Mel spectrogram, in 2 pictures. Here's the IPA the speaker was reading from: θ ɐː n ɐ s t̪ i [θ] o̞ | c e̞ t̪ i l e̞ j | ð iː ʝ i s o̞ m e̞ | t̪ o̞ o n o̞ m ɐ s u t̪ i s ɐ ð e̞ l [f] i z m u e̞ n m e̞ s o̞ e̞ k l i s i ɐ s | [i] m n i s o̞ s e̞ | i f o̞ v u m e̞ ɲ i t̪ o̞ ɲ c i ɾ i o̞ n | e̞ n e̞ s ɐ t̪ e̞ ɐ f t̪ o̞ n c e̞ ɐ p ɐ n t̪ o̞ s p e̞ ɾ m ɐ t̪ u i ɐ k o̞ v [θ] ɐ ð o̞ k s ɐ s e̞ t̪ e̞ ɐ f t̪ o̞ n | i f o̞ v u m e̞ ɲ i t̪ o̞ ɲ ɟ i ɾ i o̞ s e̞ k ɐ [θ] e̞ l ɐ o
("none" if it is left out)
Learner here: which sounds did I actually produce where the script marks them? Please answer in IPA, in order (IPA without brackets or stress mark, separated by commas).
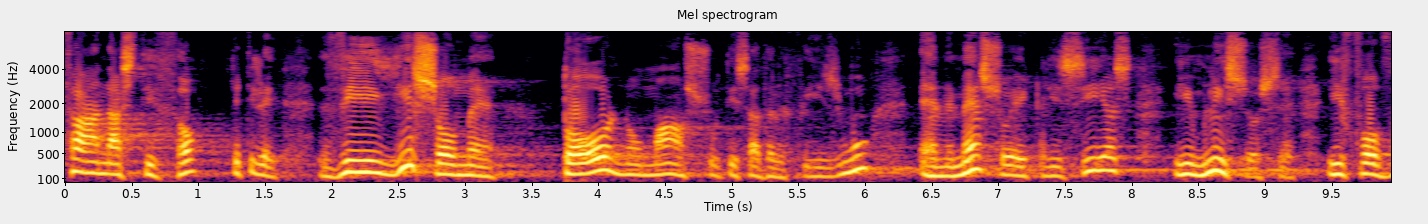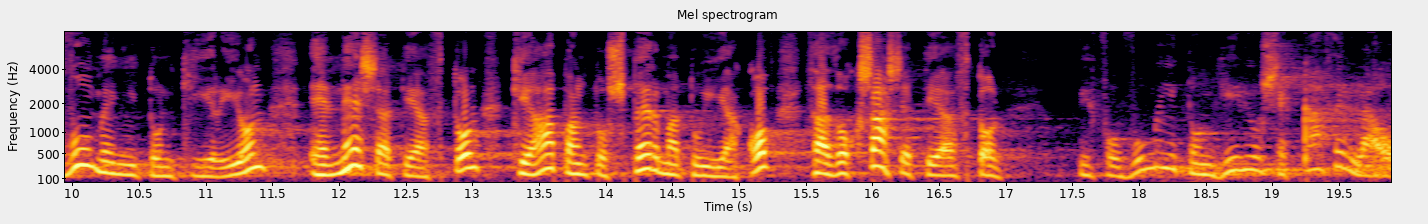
θ, f, i, θ, θ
